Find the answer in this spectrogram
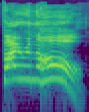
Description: grenade; Escape from Tarkov

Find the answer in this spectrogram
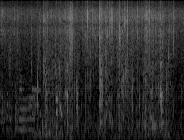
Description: pigeons loop

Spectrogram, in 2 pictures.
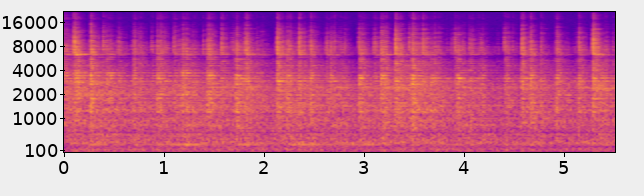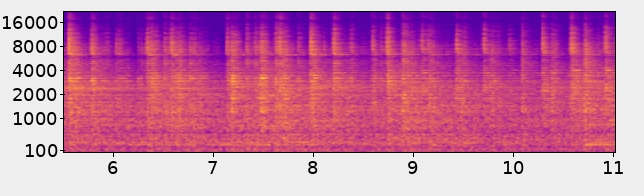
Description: Amb Constructions; Red Orchestra Ostfront 41-45

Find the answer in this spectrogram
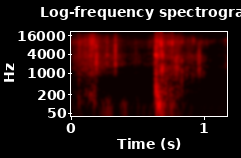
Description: soil turn; Escape from Tarkov

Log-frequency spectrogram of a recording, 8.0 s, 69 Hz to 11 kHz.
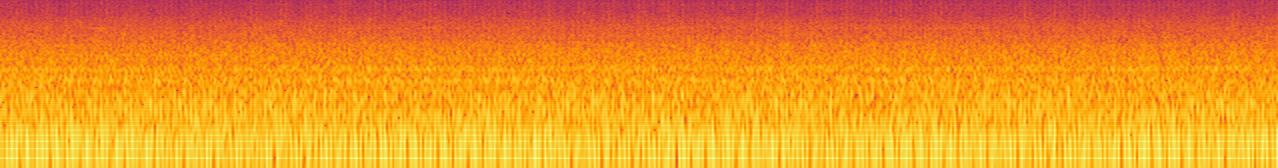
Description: pt76 engine rpm 00, tanks; War Thunder

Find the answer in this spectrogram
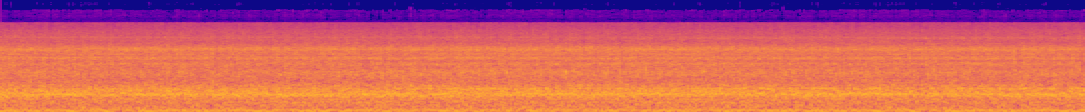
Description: Aircrafts Engines Cockpit Afterburner; DCS

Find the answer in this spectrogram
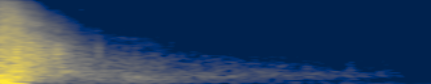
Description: smg attack; Rust

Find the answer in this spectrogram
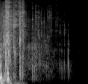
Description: foot glass stone, footsteps

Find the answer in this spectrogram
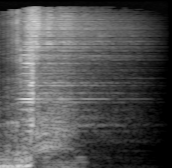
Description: Notification; Wonyong Ryu

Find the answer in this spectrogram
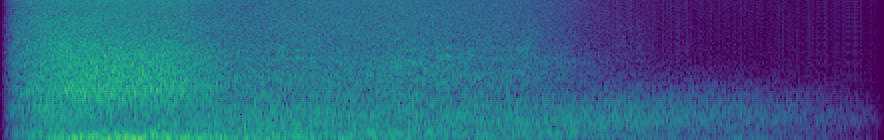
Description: wind

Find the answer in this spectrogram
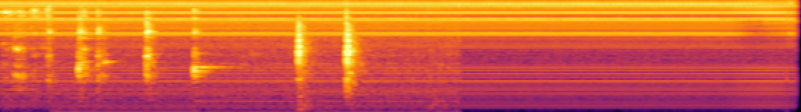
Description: flour light buzz

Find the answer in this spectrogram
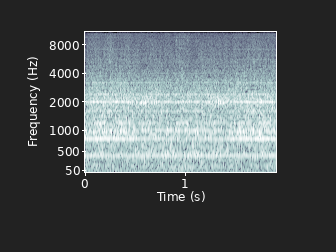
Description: Radar Rotation; DCS

